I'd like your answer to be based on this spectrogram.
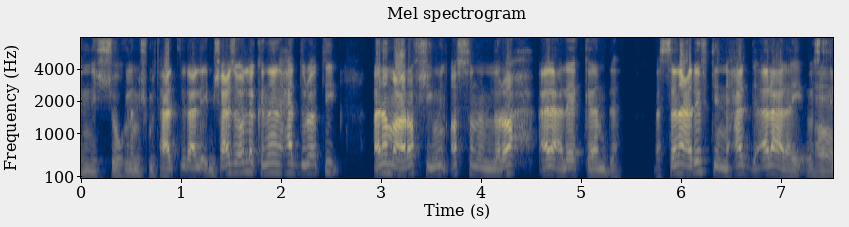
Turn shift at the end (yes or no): yes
